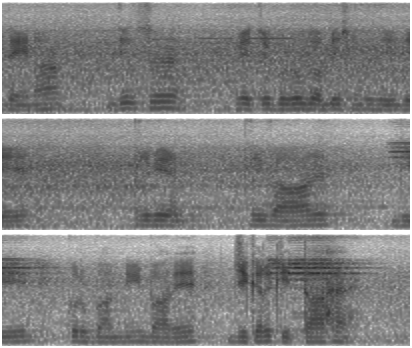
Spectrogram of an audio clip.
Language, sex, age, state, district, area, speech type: Punjabi, male, 18-30, Punjab, Amritsar, rural, spontaneous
